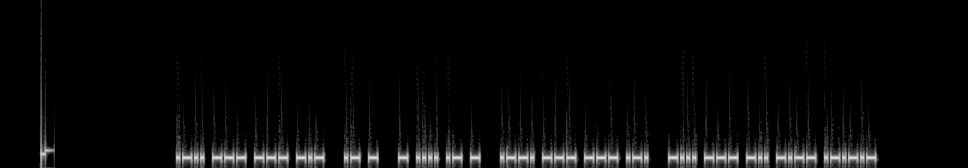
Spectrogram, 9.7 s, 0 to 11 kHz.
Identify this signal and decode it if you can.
Morse code, heard as a keyed tone, about 40 wpm, 700 Hz. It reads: LOOK AT THAT POOR BODY.
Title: Sentences from Top 1000 Words - Review Part 2 - 40wpm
